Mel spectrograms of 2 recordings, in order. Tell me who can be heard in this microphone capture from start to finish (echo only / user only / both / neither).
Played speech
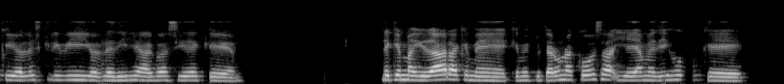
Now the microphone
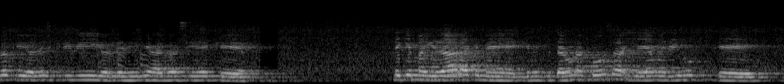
echo only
